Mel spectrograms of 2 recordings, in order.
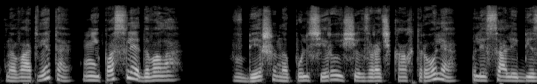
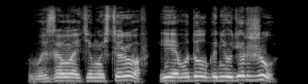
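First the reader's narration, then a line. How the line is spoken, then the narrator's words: Barked shout. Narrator (Russian): рявкнул повар Силаторх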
